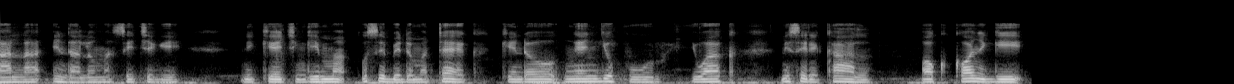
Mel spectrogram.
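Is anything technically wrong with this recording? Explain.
Yes. Heavy Dolby Digital compression runs through the whole speech clip. Nothing is heard above about 6.9 kHz. The likely cause is a low-bitrate AC-3 encode, consistent with 48 kbps. Many frequency lines got no mantissa bits and were refilled with noise. The sound is dull, with rough, fluttering hiss around tones. The fade-out near the end is smooth and deliberate.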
